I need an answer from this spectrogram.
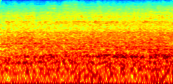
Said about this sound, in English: So we'll see this train go out and then go from there.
